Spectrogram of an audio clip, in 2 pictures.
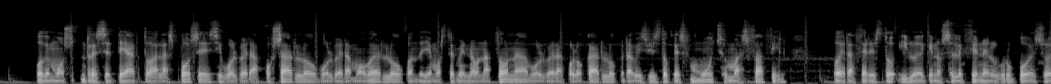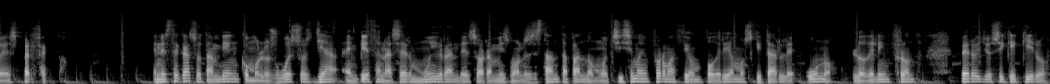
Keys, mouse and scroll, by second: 0.4 r, 2.3 ctrl+click, 2.6 shift+middle click, 3.2 r, 4.9 ctrl+click, 5.5 r, 6.4 shift+middle click, 6.8-8.1 middle drag, 8.7 ctrl+click, 11.6 shift+middle click, 12.8 shift+middle drag, 19.1-21.0 drag.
